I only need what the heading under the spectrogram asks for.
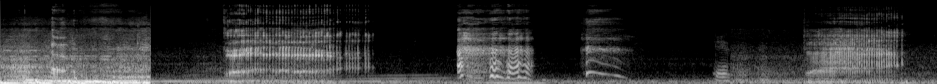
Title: Burping contest #burpy #burping #funny #burp #belching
